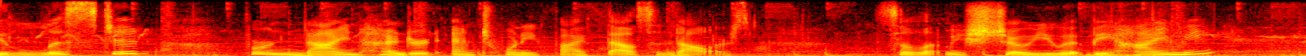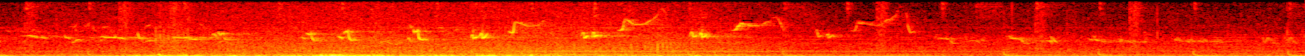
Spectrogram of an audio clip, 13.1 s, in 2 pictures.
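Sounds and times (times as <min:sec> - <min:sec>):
birds chirping: 0:00.0 - 0:00.8, 0:05.3 - 0:13.0
wind rumbling on microphone: 0:05.4 - 0:13.0.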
